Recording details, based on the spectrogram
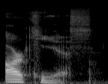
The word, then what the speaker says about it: Arceus: In the 12th Pokemon movie, it is pronounced Arceus rather than... Some people say Arceus, because I guess it looks like Zeus. – Yeah. – Arceus, and not Arceus. I say Arceus, but also I think it was in Pokemon Sun and Moon, they had a system that was the RKS system, the letters RKS. – Okay. – And if you say RKS, Arceus.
